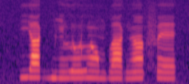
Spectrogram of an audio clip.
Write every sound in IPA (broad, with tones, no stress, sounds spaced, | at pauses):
j a˧ ɡ͡b ĩ˨ l o˨˦ l ɔ̃˧ b a˧ ɡ ã˦ f ɛ˧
